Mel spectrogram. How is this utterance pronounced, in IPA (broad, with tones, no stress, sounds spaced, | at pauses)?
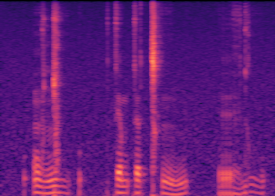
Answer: ʔ õ˥˨ v ŋ͡ǀ ṳ˥˨ ʔ | t ɛ˧ m t ɜ˧ ǀʰ ĩ˧˩˧ m | r ɛ̤˧˩˧ d ṳ˥˨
